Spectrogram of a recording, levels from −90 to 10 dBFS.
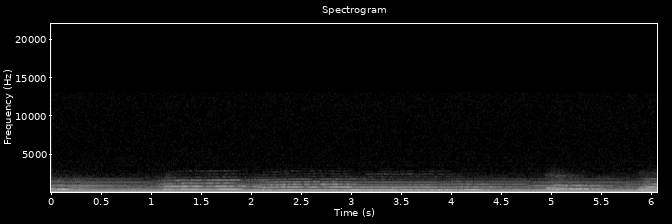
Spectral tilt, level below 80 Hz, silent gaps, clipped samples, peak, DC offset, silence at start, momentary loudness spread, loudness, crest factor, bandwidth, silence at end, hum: -11.5 dB/octave; -26 dBFS; none; under 0.1%; -14 dBFS; under 0.1%; 0 s; 2 LU; -28 LUFS; 10 dB; 1.9 kHz; 0 s; 60 Hz at -25 dBFS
